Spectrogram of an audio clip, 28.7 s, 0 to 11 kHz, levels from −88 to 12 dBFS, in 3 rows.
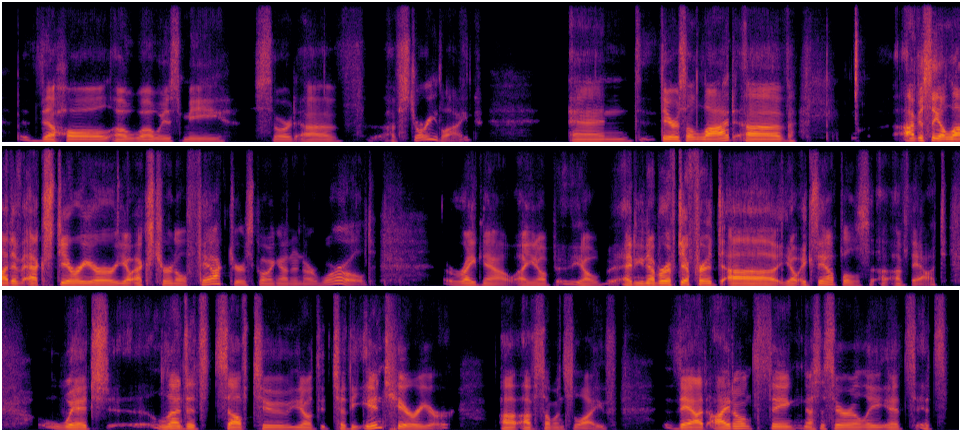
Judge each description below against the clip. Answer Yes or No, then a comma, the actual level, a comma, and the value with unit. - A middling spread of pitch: Yes, average, 3.9 semitones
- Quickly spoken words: No, average, 140 wpm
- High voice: No, low, 135 Hz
